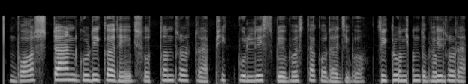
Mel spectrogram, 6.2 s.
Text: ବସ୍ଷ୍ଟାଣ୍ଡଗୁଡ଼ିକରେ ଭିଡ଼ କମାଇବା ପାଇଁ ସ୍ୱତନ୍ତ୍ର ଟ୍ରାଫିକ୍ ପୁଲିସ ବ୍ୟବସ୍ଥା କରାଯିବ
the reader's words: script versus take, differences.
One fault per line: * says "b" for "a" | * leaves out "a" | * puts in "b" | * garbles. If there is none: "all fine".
* leaves out "ଭିଡ଼ କମାଇବା ପାଇଁ"
* garbles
